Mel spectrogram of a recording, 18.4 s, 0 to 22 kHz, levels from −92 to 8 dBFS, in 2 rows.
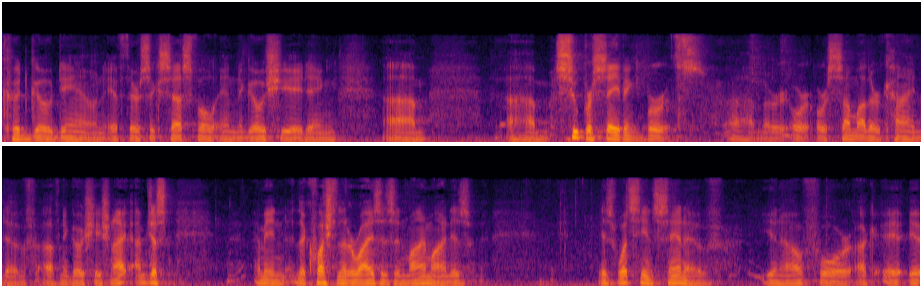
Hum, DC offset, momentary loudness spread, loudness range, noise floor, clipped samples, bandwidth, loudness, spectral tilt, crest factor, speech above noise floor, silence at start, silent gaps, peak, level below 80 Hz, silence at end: none; under 0.1%; 19 LU; 5 LU; -47 dBFS; under 0.1%; 8.6 kHz; -26 LUFS; -5.5 dB/octave; 20 dB; 22 dB; 0 s; none; -6 dBFS; -38 dBFS; 0 s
